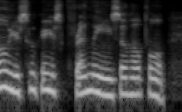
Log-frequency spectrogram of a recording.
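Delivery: weird put-on gushing voice. Imitating teammates who praise the speaker: weird voice imitating teammates. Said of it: "That was just a weird voice".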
